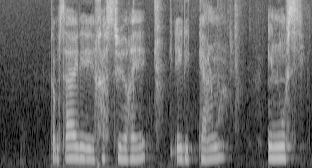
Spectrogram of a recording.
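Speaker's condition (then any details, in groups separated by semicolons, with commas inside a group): Down syndrome; trisomy 21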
